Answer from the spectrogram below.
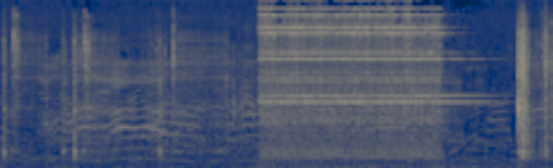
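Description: After a few seconds of talking, a telephone bell rings loudly in one continuous burst of about two seconds, then stops, followed by a short clatter.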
